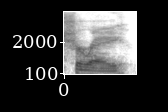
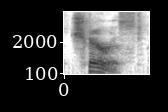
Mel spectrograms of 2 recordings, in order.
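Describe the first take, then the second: First: The consonants in the name sound soft. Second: The consonants in the name sound hard. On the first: The speaker calls it right. "I believe it's pronounced Charest" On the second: The speaker calls it wrong. "with the hardest consonants on it as possible"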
